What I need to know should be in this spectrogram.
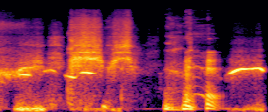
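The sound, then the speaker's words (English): A person whistles the Andy Griffith Show TV theme melody, airy and breathy, in a few quick phrases separated by brief pauses, with no talking. “That wasn't even the whistle. That was close enough. It was enough to where I recognize it.”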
